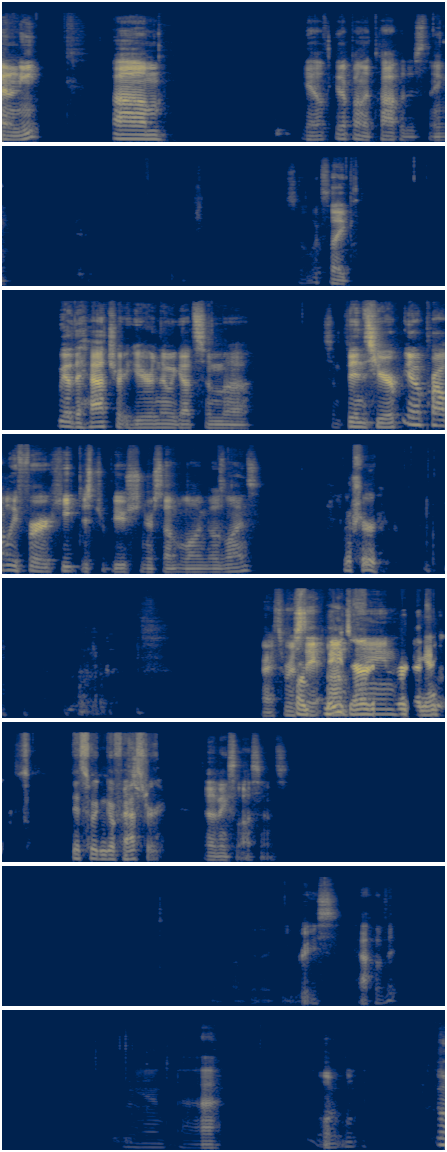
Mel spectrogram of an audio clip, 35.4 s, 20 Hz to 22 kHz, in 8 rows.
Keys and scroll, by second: 18.5 c, 27.9-30.7 typing, 32.8 p.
